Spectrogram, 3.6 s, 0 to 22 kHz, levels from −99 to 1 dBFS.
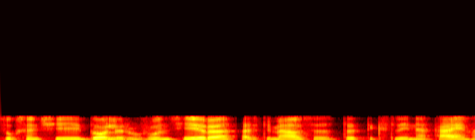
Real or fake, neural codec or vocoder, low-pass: fake; codec, 16 kHz, about 1 kbps, DyCAST, with the encoder's durations; 3.6 kHz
